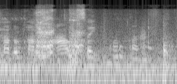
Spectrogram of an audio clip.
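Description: A woman speaking Somali, her voice loudest in roughly the first second, over a steady low hum.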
